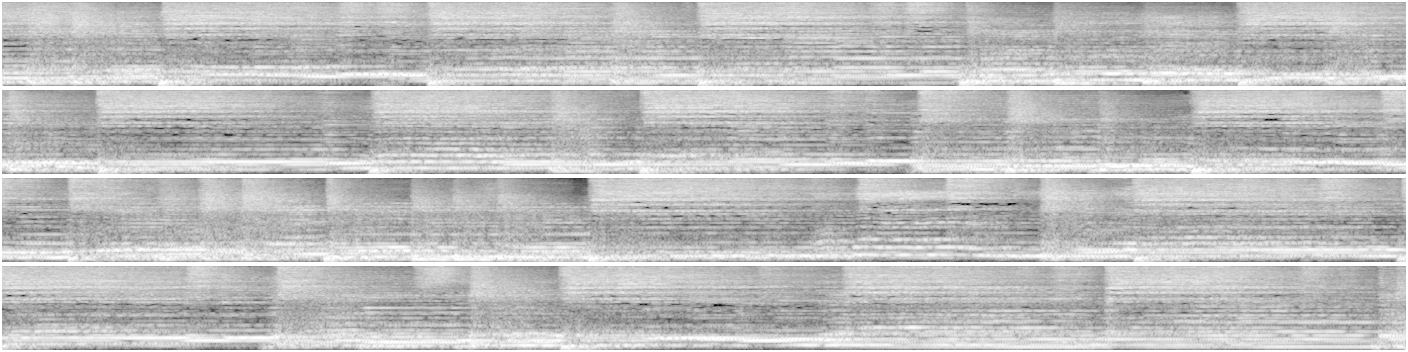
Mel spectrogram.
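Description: Gospel worship song: singing over held instrumental chords and a steady percussion beat.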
